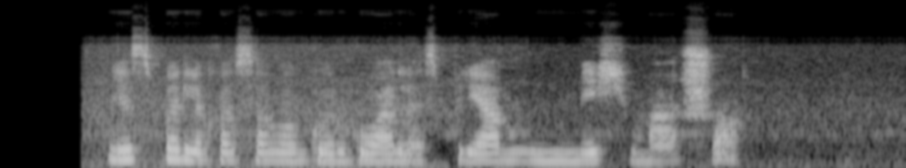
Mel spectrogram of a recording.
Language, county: Lithuanian, Kaunas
